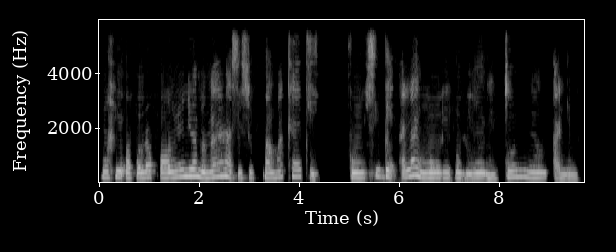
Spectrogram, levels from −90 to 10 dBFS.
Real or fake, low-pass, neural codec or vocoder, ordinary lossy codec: fake; 5.4 kHz; codec, 44.1 kHz, 3.4 kbps, Pupu-Codec; none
